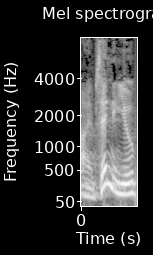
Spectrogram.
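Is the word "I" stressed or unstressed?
unstressed. The word I is not stressed.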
